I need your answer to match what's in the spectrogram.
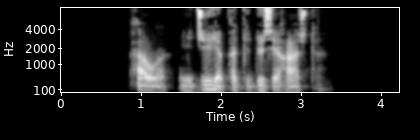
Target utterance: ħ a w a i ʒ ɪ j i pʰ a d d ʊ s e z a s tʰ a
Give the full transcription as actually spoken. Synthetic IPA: ħ a w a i d͡ʒ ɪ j a pʰ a d d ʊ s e ʁ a ʃ tʰ a

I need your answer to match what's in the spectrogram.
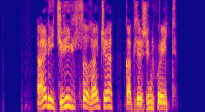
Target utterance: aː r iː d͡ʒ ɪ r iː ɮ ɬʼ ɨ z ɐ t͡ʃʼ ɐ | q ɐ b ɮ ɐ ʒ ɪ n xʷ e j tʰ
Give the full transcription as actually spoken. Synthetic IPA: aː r iː d͡ʒ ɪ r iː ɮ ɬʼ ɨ ʁ ɐ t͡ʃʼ ɐ | q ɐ b ɮ ɐ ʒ ɪ n xʷ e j tʰ

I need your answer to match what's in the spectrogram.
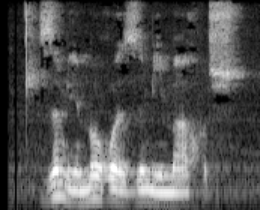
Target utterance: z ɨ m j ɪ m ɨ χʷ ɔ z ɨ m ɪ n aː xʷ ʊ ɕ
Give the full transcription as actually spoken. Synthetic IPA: z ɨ m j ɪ m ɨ ʁʷ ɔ z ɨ m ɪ m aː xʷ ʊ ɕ

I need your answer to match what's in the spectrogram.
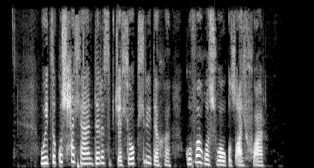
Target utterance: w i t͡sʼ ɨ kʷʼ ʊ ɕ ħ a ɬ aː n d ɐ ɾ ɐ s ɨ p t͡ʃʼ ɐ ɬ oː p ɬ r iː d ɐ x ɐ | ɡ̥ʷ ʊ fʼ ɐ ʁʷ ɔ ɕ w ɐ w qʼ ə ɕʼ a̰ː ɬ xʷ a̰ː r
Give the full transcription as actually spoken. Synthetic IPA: w i t͡sʼ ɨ kʷʼ ʊ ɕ ħ a ɬ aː n d ɐ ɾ ɐ s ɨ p t͡ʃʼ ɐ ɬ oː p ɬ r iː d ɐ x ɐ | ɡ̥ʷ ʊ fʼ ɐ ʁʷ ɔ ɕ w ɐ w qʼ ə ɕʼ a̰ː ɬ xʷ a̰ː r

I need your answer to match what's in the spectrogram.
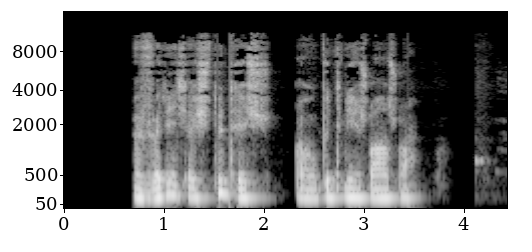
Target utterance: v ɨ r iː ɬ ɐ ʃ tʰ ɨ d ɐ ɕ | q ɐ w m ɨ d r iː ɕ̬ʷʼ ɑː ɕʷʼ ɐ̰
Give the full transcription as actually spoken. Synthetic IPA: v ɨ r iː ɬ ɐ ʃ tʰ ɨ d ɐ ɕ | q ɐ w b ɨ d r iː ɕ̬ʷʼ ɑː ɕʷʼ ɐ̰

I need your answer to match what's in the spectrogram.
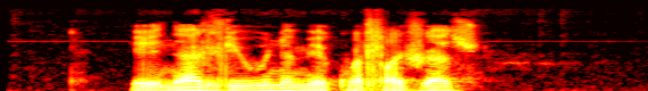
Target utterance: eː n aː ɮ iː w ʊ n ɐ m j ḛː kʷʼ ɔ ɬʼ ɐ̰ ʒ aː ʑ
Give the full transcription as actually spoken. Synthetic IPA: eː n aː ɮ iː w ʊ n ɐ m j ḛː kʷʼ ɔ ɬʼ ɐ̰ ʒ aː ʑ

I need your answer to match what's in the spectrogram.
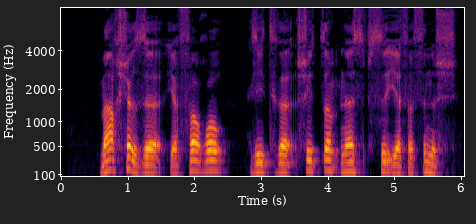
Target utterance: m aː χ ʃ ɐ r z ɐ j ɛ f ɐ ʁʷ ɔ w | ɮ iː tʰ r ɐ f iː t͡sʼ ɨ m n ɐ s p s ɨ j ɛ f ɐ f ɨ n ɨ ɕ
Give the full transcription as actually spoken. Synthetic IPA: m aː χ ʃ ɐ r z ɐ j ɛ f ɐ ʁʷ ɔ w | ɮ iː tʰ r ɐ ɕ iː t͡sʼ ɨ m n ɐ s p s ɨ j ɛ f ɐ f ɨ n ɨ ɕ

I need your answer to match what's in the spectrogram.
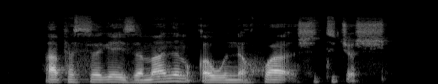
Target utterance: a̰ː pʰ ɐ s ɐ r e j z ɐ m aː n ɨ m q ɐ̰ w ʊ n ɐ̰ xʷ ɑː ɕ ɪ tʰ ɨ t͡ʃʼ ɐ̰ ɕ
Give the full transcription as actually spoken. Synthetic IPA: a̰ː pʰ ɐ s ɐ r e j z ɐ m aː n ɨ m q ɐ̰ w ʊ n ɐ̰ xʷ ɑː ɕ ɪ tʰ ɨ t͡ʃʼ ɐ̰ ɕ

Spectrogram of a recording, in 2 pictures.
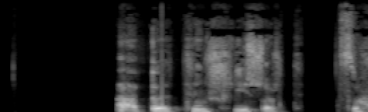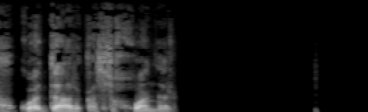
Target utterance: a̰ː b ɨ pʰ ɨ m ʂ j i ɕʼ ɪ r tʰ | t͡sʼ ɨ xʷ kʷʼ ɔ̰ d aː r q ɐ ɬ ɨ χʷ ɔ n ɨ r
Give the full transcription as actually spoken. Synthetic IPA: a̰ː b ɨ tʰ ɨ n ʂ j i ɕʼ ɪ r tʰ | t͡sʼ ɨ xʷ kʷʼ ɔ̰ d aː r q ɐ ɬ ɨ χʷ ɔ n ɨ r

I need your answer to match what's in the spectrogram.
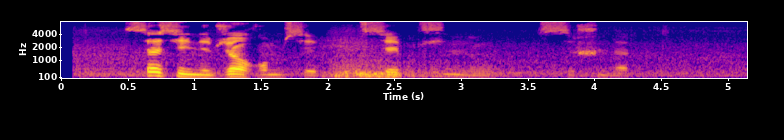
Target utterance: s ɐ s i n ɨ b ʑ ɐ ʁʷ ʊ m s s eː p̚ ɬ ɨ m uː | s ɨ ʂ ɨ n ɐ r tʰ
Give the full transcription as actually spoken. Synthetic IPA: s ɐ s i n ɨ b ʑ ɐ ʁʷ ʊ m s s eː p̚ ɬ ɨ n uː | s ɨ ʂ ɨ n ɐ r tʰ

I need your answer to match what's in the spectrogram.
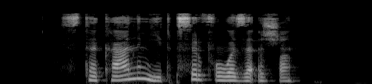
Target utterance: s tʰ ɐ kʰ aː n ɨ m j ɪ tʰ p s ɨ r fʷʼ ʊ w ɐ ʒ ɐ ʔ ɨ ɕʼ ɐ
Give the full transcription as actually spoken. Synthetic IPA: s tʰ ɐ kʰ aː n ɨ m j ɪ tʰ p s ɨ r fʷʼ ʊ w ɐ z ɐ ʔ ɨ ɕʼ ɐ

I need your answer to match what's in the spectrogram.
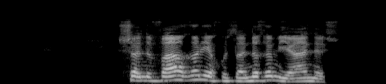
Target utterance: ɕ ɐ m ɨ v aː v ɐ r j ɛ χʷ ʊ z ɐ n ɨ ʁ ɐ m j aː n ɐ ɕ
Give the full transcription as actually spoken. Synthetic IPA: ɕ ɐ n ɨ v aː ʁ ɐ r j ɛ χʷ ʊ z ɐ n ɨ ʁ ɐ m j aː n ɐ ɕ

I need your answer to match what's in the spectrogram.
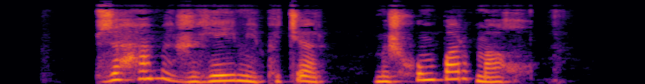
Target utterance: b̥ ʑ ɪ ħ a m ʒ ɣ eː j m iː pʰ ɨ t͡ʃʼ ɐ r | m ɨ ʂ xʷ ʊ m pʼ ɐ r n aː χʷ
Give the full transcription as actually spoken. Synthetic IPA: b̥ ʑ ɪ ħ a m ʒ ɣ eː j m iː pʰ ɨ t͡ʃʼ ɐ r | m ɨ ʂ xʷ ʊ m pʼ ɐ r m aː χʷ

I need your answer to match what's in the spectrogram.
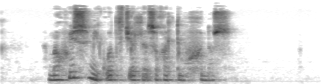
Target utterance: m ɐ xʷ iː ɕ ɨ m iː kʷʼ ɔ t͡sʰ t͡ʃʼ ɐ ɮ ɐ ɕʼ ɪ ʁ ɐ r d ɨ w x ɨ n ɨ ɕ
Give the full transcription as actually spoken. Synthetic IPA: m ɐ xʷ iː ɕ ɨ m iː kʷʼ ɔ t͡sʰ t͡ʃʼ ɐ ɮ ɐ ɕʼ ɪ ʁ ɐ r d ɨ w x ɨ n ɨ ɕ

